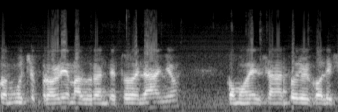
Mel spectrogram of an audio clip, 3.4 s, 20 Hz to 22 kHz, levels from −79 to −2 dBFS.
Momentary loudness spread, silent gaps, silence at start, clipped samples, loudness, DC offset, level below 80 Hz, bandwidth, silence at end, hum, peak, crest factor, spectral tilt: 6 LU; none; 0 s; under 0.1%; -11 LUFS; 0.2%; -56 dBFS; 13.5 kHz; 0 s; none; 0 dBFS; 12 dB; -4 dB/octave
